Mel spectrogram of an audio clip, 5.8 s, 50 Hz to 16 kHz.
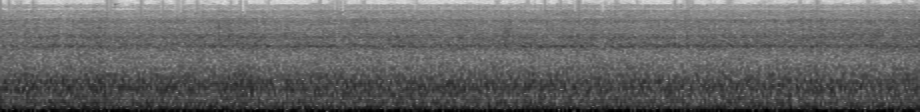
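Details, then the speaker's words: Nissan Xterra after rear differential replaced with a junkyard unit: road test at 60 mph, steady low rumble with no whine or howl on acceleration or deceleration; old diff was shot, new one healthy. "Oh yeah, it's so much quieter, so much better. That other one was definitely shot. This one's good."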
